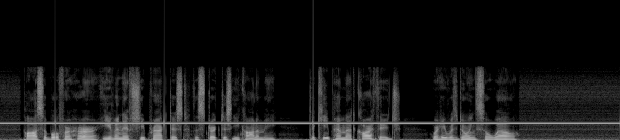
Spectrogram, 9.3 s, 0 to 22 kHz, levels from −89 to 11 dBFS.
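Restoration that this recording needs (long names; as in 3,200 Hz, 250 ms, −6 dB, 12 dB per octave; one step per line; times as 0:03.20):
notch filter 2,700 Hz, Q 30
repair the gap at 0:00.83/0:02.46/0:04.69, 12 ms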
